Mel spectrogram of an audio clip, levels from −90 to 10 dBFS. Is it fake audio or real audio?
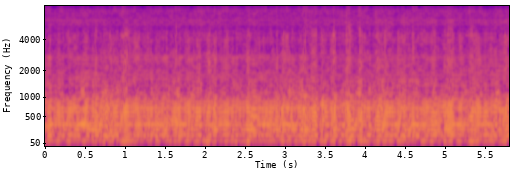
fake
